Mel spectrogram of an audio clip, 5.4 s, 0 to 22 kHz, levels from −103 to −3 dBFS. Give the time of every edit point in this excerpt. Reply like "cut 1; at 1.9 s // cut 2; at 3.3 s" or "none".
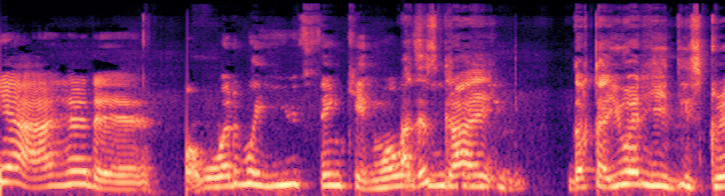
cut 1; at 1.4 s

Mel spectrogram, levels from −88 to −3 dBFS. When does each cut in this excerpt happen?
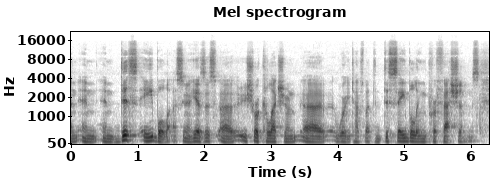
none

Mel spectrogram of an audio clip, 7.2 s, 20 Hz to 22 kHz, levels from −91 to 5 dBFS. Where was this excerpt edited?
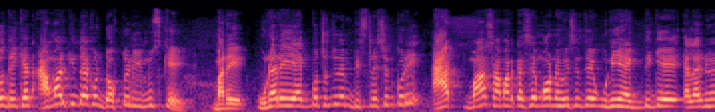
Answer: cut 1; at 2.3 s

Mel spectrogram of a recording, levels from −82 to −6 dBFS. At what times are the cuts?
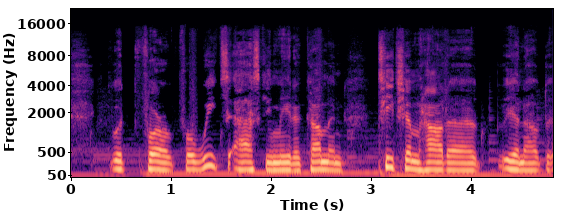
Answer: none

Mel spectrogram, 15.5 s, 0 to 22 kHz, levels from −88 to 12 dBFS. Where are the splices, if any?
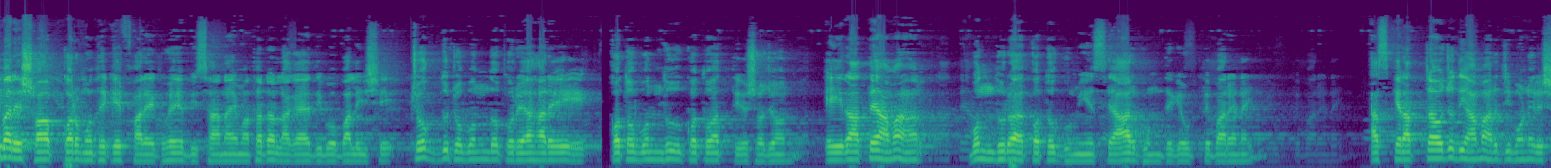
cut 1; at 4.1 s // cut 2; at 5.9 s

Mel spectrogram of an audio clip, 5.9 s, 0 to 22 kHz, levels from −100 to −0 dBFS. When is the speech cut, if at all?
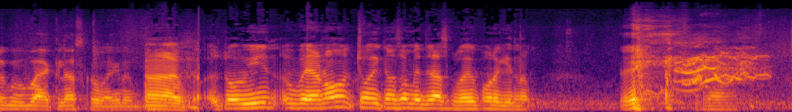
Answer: cut 1; at 1.5 s

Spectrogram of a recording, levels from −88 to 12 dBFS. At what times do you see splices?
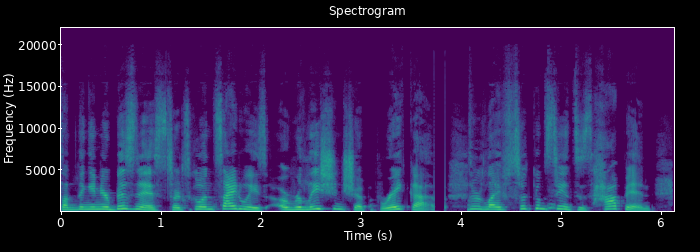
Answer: cut 1; at 1.0 s // cut 2; at 3.1 s

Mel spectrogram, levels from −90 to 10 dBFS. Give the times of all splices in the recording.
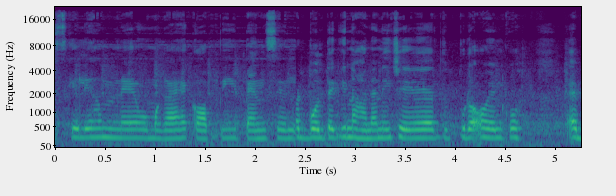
cut 1; at 2.4 s

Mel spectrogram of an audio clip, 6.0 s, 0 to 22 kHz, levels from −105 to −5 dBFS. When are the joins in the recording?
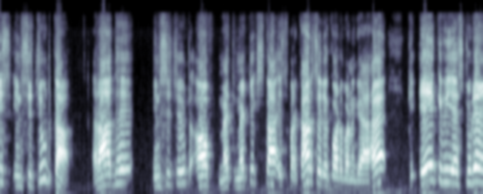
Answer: none

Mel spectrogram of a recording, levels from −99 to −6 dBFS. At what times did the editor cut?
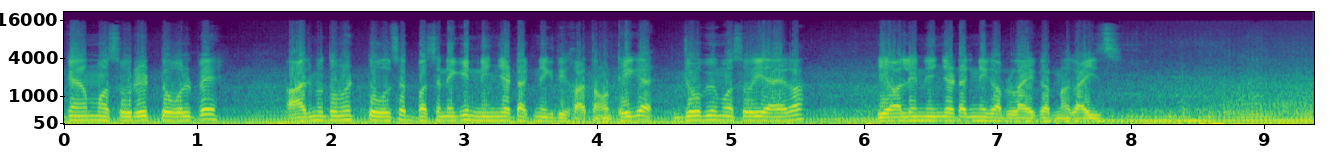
none

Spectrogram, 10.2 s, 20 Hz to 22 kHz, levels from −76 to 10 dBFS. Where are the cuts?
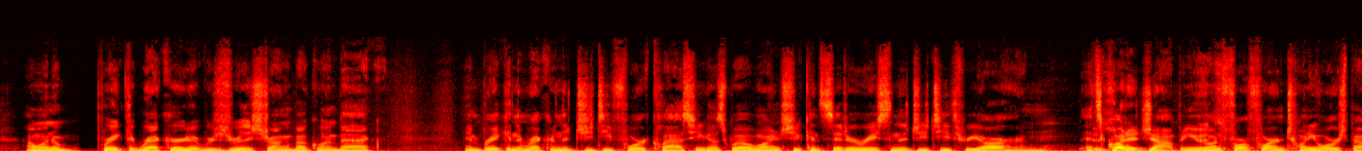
cut 1; at 8.0 s

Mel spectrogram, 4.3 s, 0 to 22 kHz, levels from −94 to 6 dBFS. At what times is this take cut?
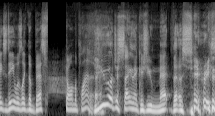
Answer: cut 1; at 1.9 s

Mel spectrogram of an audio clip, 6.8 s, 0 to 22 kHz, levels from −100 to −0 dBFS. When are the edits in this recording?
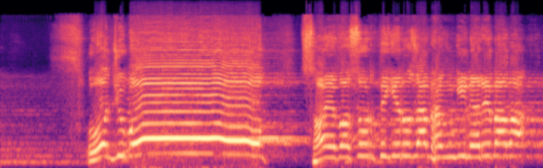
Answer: cut 1; at 3.7 s

